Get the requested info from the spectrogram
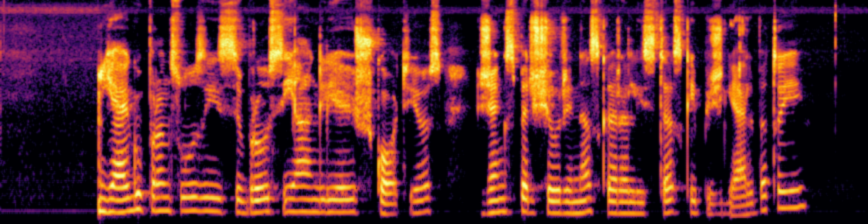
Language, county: Lithuanian, Vilnius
